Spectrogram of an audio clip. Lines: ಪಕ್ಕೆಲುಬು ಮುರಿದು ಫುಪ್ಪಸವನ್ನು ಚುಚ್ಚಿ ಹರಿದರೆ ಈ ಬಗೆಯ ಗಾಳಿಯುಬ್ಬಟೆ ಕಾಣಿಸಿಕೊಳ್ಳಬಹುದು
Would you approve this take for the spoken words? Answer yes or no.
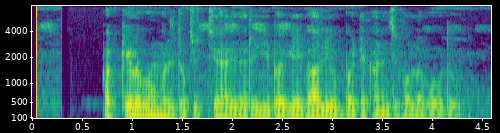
no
